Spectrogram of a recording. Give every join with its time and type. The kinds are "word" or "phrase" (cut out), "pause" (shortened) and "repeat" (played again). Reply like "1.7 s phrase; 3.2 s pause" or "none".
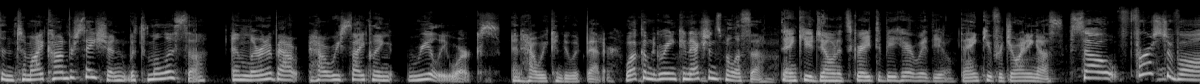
6.2 s pause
